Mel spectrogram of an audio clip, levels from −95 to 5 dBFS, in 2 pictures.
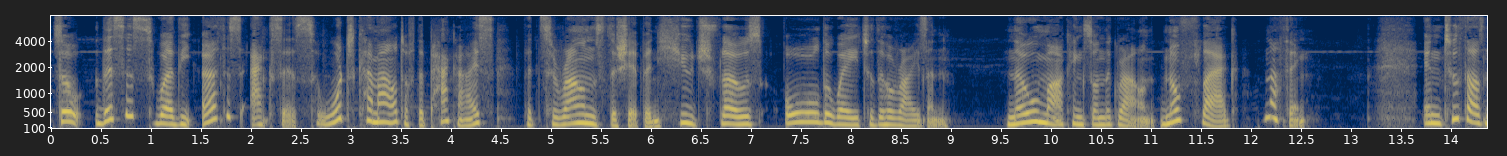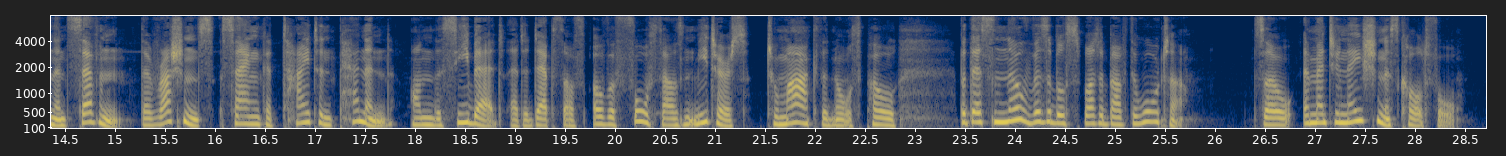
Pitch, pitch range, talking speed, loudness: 210 Hz, 180-250 Hz, 150 wpm, -18 LUFS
